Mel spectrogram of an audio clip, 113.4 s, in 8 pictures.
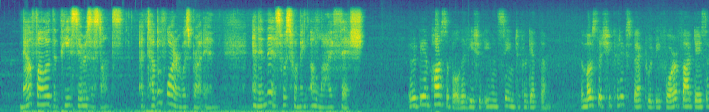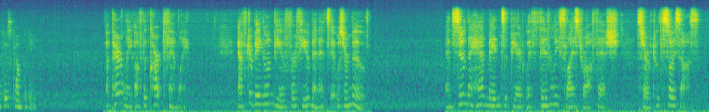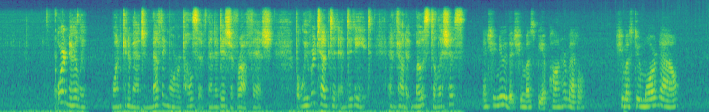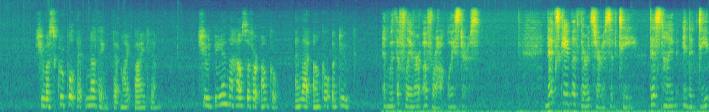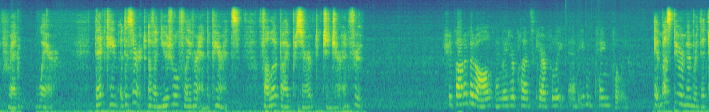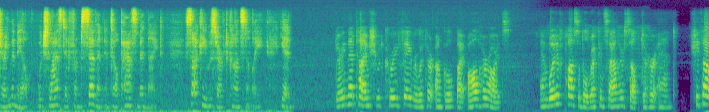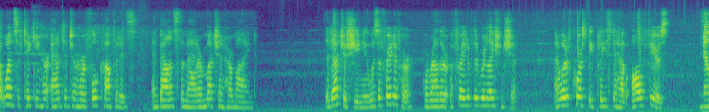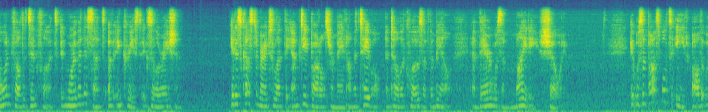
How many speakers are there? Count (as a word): two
